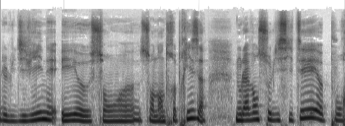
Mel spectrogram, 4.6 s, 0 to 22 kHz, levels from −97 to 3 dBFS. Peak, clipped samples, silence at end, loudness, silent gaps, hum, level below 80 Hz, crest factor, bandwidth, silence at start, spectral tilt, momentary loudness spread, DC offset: 0 dBFS; under 0.1%; 0 s; -11 LUFS; none; none; -36 dBFS; 10 dB; 15.5 kHz; 0 s; -5 dB/octave; 4 LU; under 0.1%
